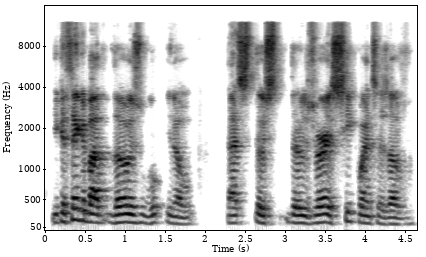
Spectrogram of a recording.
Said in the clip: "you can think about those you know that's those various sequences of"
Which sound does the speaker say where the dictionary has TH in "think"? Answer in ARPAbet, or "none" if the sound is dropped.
TH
